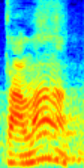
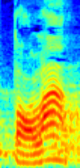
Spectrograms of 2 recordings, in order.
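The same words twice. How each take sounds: First: "talak" with light t and open a; ta-initial pronunciation. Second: "tolak" with heavy t and rounded o; heavy Arabic to. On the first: Teacher showing a tongue that can't, "talak" with ta. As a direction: lay "talak", ta instead of to. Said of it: "dibilang begitu". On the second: Teacher giving what they can't say, "tolak" with to. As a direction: correct "tolak", starting with to. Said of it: "nggak bisa bilang tolak". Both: Shown as a demonstration.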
